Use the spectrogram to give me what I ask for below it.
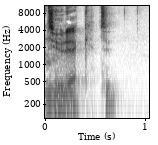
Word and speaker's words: Tudyk: And I thought about Alan, I don't know how you pronounce his last name, Tudyk? – Alan Tudyk? – Alan Tudyk, thank you.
